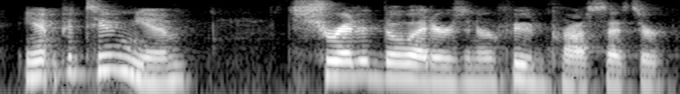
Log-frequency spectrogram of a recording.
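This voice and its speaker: Woman reading a children's book aloud. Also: fairly high pitch. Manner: asides to young listeners; animated, voices the characters. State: coughing from allergies. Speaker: reader.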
